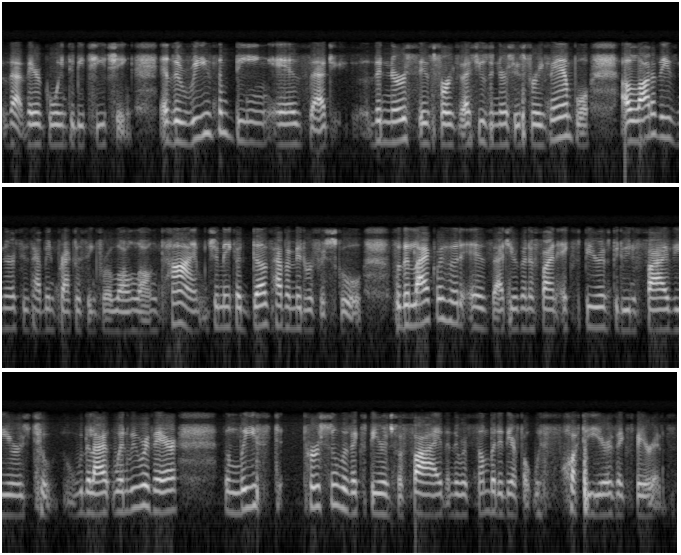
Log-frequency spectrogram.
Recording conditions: phone line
